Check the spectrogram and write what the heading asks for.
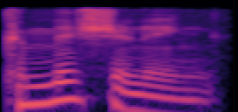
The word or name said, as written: commissioning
